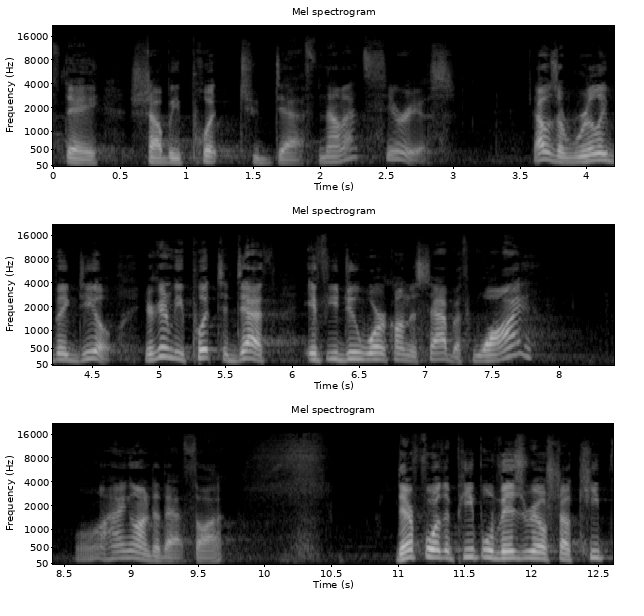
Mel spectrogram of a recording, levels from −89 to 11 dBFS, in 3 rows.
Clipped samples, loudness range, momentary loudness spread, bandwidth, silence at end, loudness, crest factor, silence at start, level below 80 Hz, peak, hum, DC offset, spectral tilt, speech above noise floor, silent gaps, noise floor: under 0.1%; 8 LU; 15 LU; 15.5 kHz; 0.1 s; -29 LUFS; 22 dB; 0.1 s; -82 dBFS; -8 dBFS; none; under 0.1%; -5.5 dB/octave; 42 dB; none; -71 dBFS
